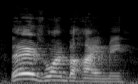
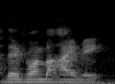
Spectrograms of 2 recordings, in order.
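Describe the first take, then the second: First: Much louder, higher warning shout. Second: Said in the usual way. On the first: Real, not acted. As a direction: yell it out as a warning. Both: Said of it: "repeated louder".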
